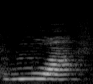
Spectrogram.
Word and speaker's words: moi: E esse moi, como é que eu pronuncio? Moi. Uai, só tem um O e um I, você fala ui, ah? Francês. Em francês, o som O mais I vai virar o A.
